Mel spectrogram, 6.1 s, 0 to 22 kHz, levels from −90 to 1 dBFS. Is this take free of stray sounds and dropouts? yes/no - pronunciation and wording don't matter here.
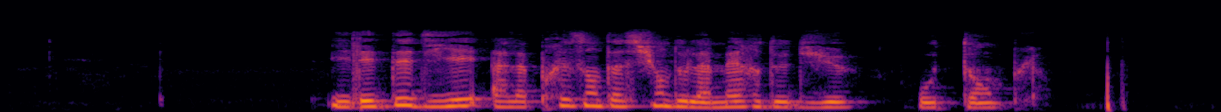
yes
